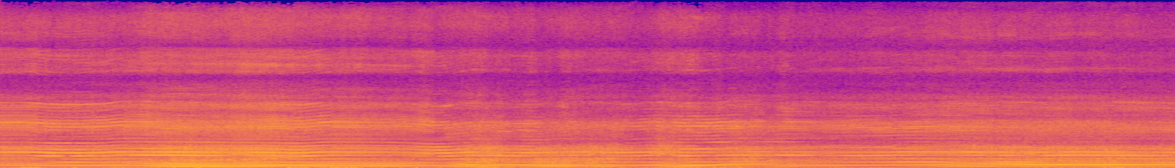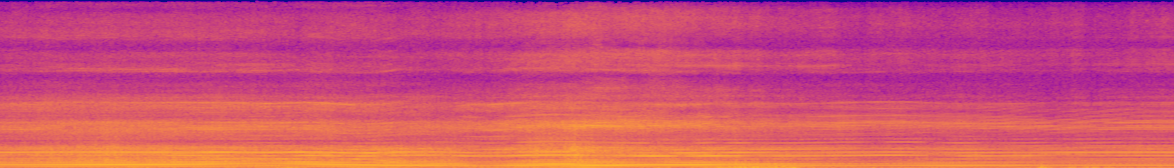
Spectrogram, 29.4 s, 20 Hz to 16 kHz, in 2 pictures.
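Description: Nitro RC helicopter (JR Vibe 55 with an OS glow engine) in flight: the high-revving glow engine and rotor whine run steadily, the pitch wavering up and down and the loudness swelling and fading as it manoeuvres through the air.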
